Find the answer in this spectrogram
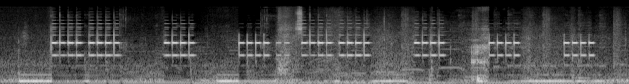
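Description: Smartphone alarm ringing with bursts of rapid electronic beeps, several a second, in groups separated by short pauses: an early-morning wake-up alarm.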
